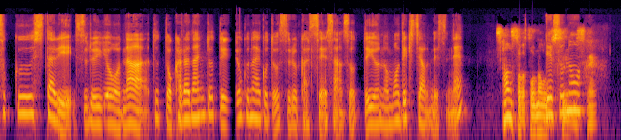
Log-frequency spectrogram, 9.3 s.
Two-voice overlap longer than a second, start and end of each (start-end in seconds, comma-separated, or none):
none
